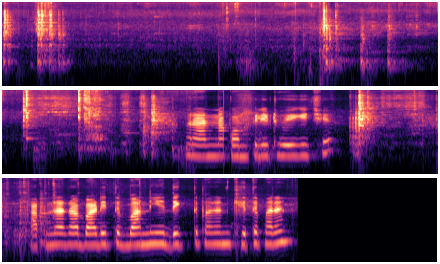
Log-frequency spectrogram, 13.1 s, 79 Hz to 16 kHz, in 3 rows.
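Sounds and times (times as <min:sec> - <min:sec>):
metal pan and spoon clinking: 0:00.0 - 0:00.7, 0:01.4 - 0:01.8, 0:03.2 - 0:06.1, 0:07.8 - 0:09.5.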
